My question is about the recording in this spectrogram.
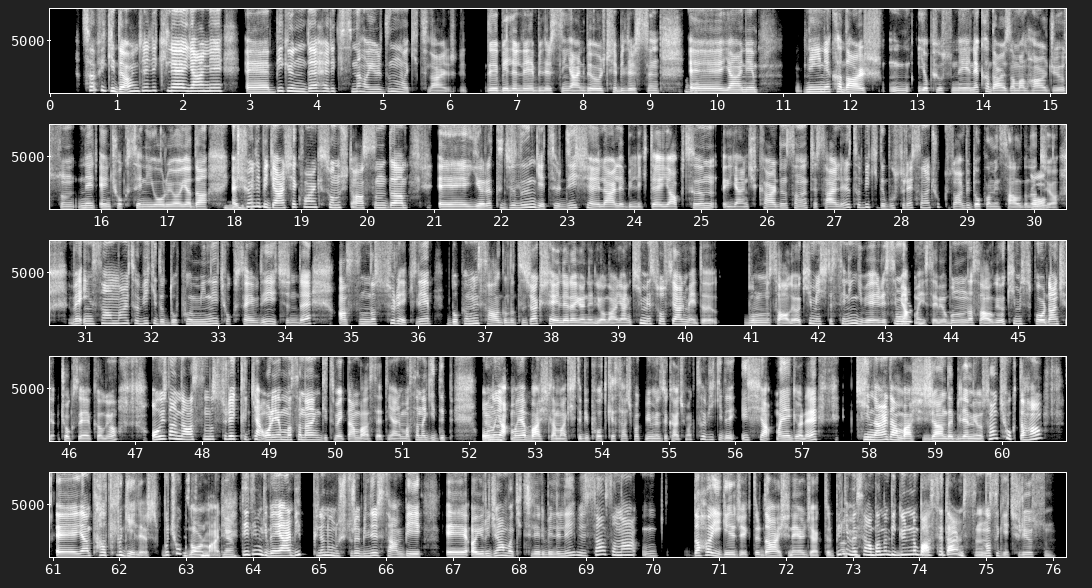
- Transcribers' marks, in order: unintelligible speech; other background noise
- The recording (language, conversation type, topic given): Turkish, advice, İş ile yaratıcılık arasında denge kurmakta neden zorlanıyorum?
